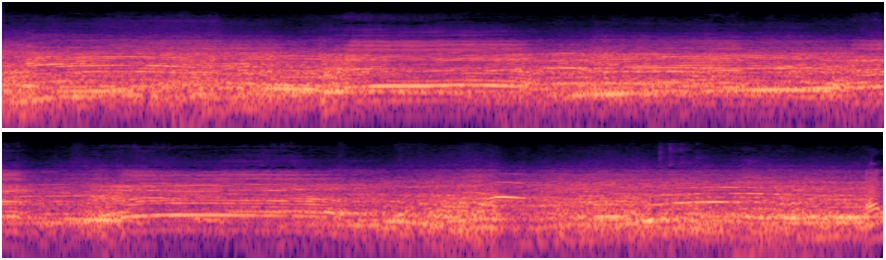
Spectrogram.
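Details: About four young Peranakan Ongole bulls, around six months old, at a livestock market in Ambarawa, Central Java, Indonesia; many overlapping drawn-out moos with rich harmonics rise and fall continuously amid a dense crowd of calling cattle.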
